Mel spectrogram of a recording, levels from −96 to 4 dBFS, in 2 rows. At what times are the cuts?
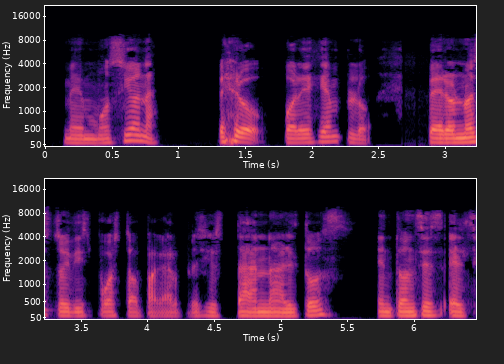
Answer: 0:02.7

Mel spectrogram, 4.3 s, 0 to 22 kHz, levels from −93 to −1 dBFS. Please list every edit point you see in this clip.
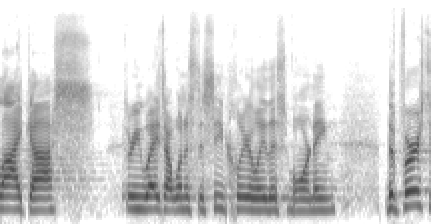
0:01.2
0:02.2

